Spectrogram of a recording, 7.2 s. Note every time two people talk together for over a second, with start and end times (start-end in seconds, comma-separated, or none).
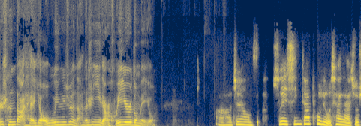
none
